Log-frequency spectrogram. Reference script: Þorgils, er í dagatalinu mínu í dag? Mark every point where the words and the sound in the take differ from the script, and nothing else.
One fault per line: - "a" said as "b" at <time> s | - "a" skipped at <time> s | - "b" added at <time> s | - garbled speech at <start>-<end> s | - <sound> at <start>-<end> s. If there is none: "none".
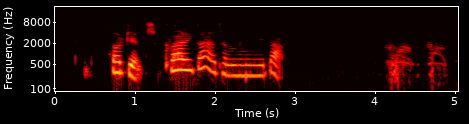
- "hvað" added at 1.4 s
- cough at 4.0-4.9 s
